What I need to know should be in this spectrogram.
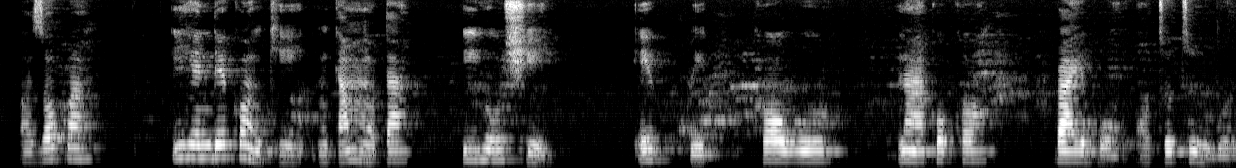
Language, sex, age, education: Igbo, female, 30-45, tertiary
